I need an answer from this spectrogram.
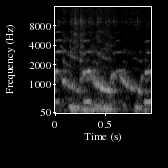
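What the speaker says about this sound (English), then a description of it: "Police car outside my window." A police car siren wails outside a window, its rising and falling tone sweeping steadily at moderate volume. No voices are heard.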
